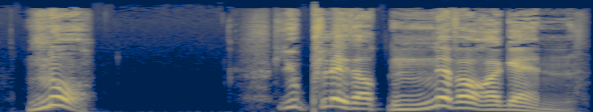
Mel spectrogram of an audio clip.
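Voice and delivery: very loud, high, shrill angry yell. A chef shouts at the man who supplanted him: shouted. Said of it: "shouted the chef".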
